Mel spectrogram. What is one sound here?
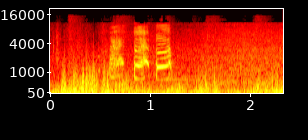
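A small child squeals in a high voice nearby.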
